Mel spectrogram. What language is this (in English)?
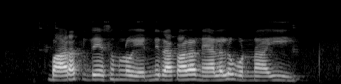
Telugu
